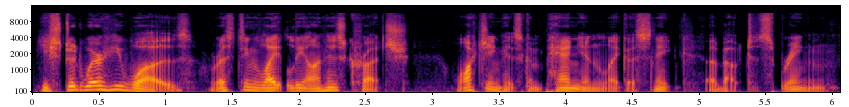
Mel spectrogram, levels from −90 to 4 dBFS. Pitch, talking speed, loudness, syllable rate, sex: 115 Hz, 190 wpm, -21 LUFS, 5.2 syllables/s, male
